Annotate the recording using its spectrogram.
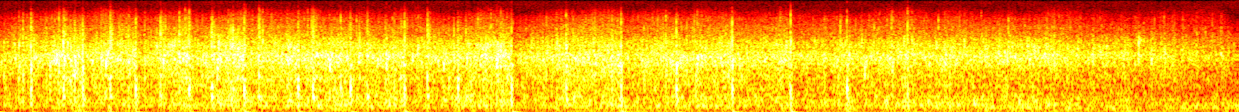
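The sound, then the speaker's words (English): A crowd claps steadily for several seconds for Ms. Clooney, Ms. Remick and Danny Thomas, a dense, even patter of many hands with no voices over it, holding at a consistent loudness throughout. “I wish we could all just applaud them.”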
